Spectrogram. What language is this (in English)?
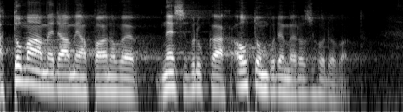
Czech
